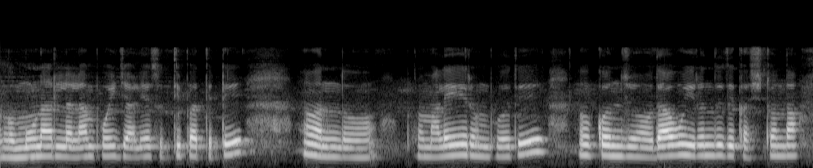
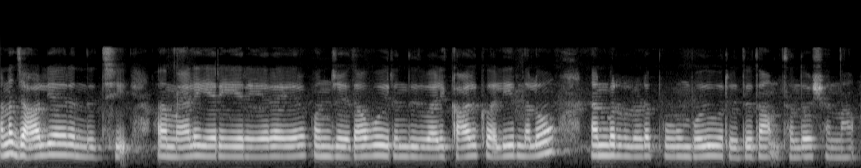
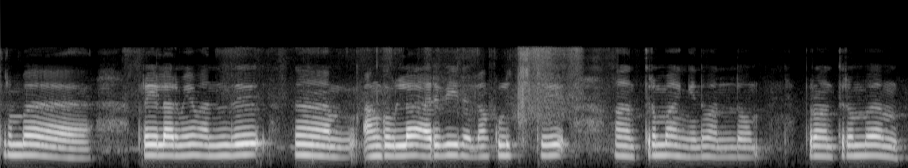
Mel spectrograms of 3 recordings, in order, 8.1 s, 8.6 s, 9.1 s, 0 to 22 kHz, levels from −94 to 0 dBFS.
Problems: none marked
